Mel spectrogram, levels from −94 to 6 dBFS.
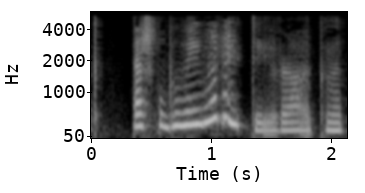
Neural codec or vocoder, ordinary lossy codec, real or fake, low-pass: codec, 16 kHz, 0.5 kbps, FreqCodec, larger model; MP3, 24 kbps; fake; 5.4 kHz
